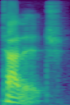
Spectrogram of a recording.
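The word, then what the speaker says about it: Tadić: Because Tadic is Tadic. No, there's no. Tadic, is it? There's no other way of saying his name.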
